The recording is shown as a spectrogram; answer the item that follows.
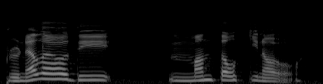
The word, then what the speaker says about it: Brunello di Montalcino: Well, the next one on the list, uh, sorry, first of all, on pronunciations, uh, Brunello di Montalcino. Yep. Brunello is the name of the local. – Nailed it.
